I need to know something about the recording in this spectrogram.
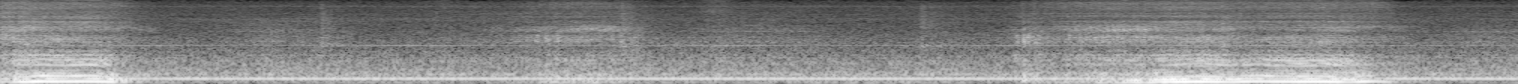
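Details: A dreaming Cane Corso snoring: two loud, deep, tonal rumbling snores, one at the start and one near the end, separated by quieter airy breathing, with a constant background hum.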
